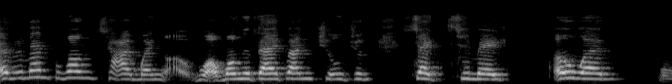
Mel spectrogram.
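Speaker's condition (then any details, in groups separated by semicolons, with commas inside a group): Cerebral palsy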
